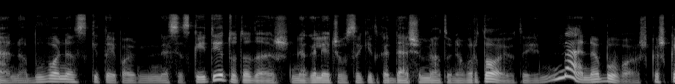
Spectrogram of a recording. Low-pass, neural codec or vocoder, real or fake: 10.8 kHz; none; real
